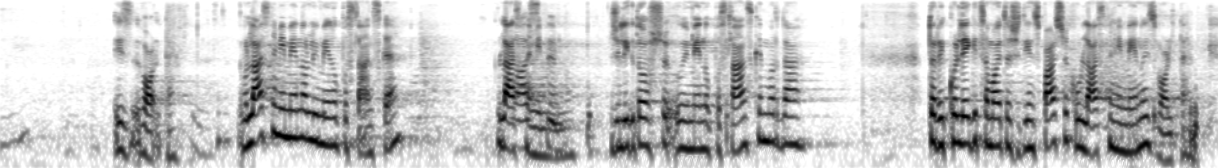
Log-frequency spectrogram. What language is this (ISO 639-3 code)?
slv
